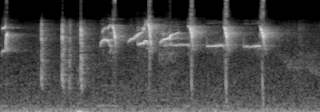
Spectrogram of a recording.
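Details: White-rumped shama, recorded as a master song for tutoring songbirds, delivering quick high clicks followed by a series of sharp whistled notes each tipped with a click, about three per second.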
